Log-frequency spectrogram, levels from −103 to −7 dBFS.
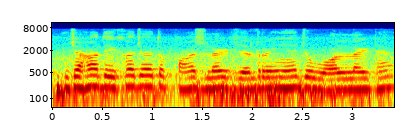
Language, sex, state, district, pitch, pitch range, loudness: Hindi, male, Madhya Pradesh, Umaria, 180 Hz, 170-195 Hz, -14 LUFS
